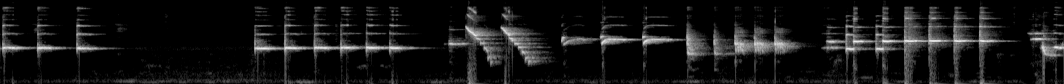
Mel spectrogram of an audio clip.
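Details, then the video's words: Asian pied starling song, used to prompt starlings into singing: series of short identical clear notes repeated rapidly, a sweeping descending rasp, then chattering phrases and more note series. "Suara Jalak Suren Memancing Burung Jalak Biar Cepat Full Isian Mewah"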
